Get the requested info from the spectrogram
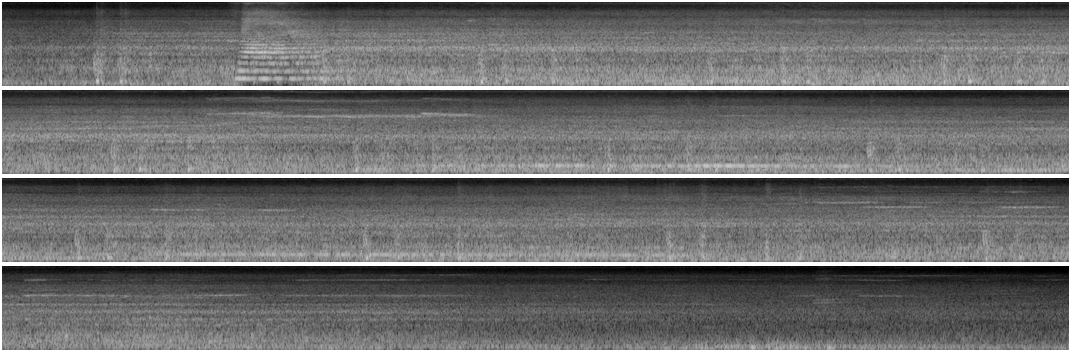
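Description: A train horn sounds one short blast about two seconds in, then a KRL commuter electric multiple unit passes close by: steady rolling wheel and rail noise with clickety-clack over the rail joints and a few squealing tones. The noise fades away over the last few seconds.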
